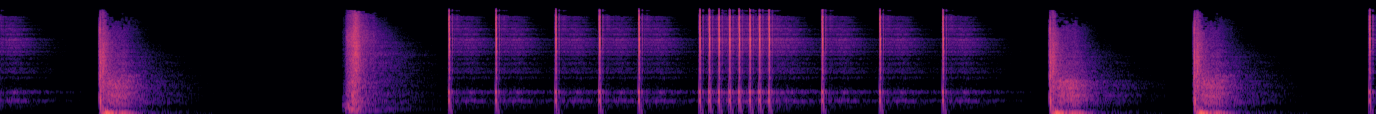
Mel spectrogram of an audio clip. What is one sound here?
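Menu transitions swoosh with a low thump.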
